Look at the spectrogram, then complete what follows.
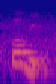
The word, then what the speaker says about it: কবি: অভিমান রবি ইত্যাদি একইভাবে কবি হবে না হবে কবি ছবি হবে না হবে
